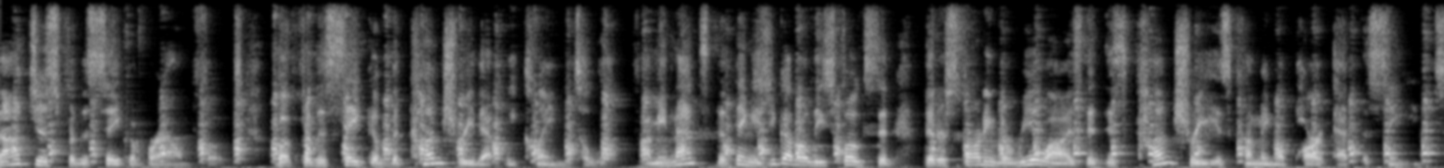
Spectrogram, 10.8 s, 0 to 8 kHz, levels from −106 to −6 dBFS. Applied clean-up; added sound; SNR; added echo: classical method log-MMSE.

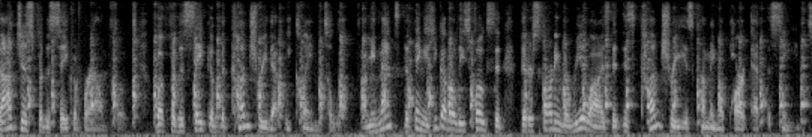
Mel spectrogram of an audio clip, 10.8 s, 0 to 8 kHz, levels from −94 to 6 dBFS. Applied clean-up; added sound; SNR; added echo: none; Chicken, rooster; 5 dB; none.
